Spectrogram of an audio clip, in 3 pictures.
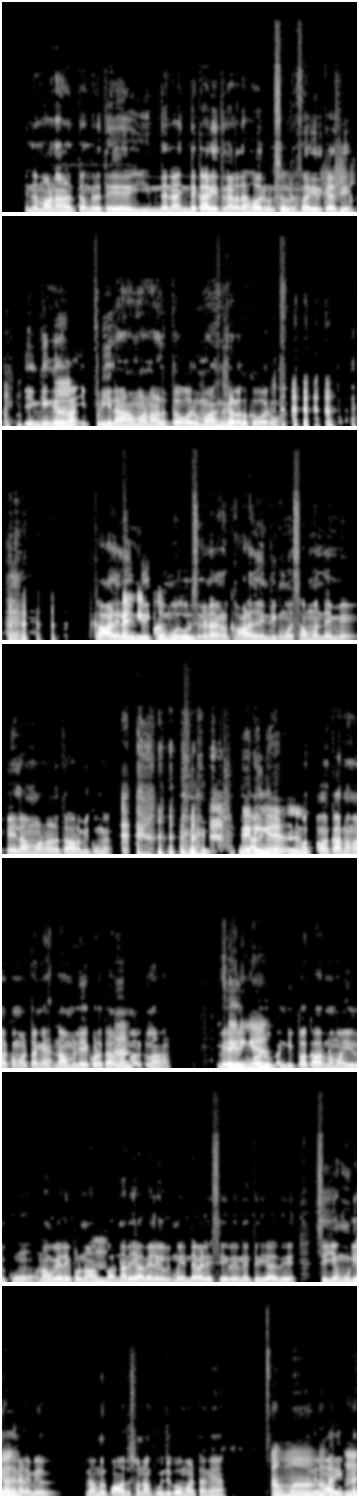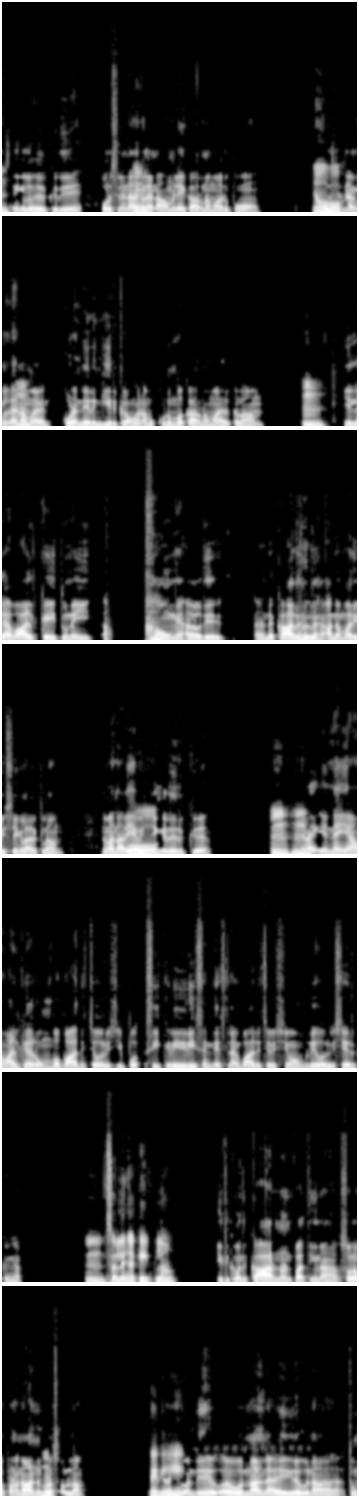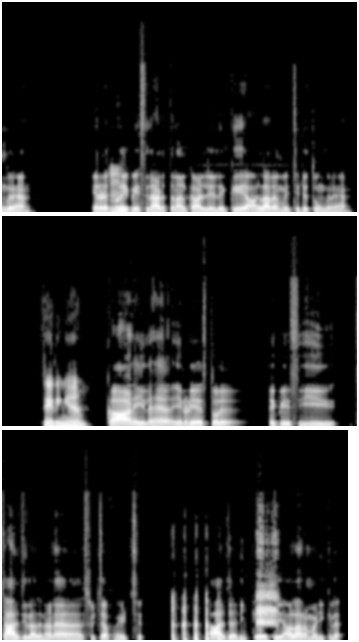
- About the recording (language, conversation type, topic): Tamil, podcast, அழுத்தமான ஒரு நாளுக்குப் பிறகு சற்று ஓய்வெடுக்க நீங்கள் என்ன செய்கிறீர்கள்?
- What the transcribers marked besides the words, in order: laughing while speaking: "வரும்ன்னு சொல்ற மாரி இருக்காது"; other background noise; laugh; laughing while speaking: "வருமாங்குற அளவுக்கு வரும்"; laugh; distorted speech; laugh; laugh; laughing while speaking: "அ, சரிங்க. ம்"; other animal sound; drawn out: "ஆமா"; laughing while speaking: "அவுங்க அதாவது, அ அந்தக் காதல்ல"; in English: "ரீசன்ட் டேய்ஸ்ல"; in English: "சார்ஜ்"; in English: "ஸ்விச் ஆஃப்"; in English: "சார்ஜ்"; laugh; in English: "அலாரம்"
